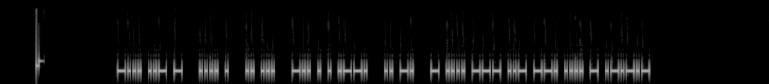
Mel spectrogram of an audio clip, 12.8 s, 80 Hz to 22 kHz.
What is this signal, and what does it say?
Morse code, heard as a keyed tone, about 28 wpm, 700 Hz. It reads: BUT HE IS DEEP IN THOUGHT.
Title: Sentences from Top 1000 Words - Review Part 3 - 28wpm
